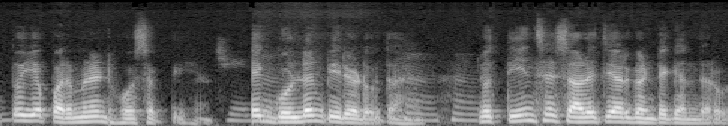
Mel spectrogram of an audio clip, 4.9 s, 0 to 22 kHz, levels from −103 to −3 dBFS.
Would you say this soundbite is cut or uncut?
cut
